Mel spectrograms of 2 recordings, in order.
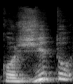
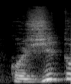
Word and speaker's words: cogito: descartes teria que reavaliar recessão o coj cor cogito ergo sum não sou muito boa na tim mas acredito que seja assim a pronúncia cogito o código cogito ergo sum pois as pessoas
